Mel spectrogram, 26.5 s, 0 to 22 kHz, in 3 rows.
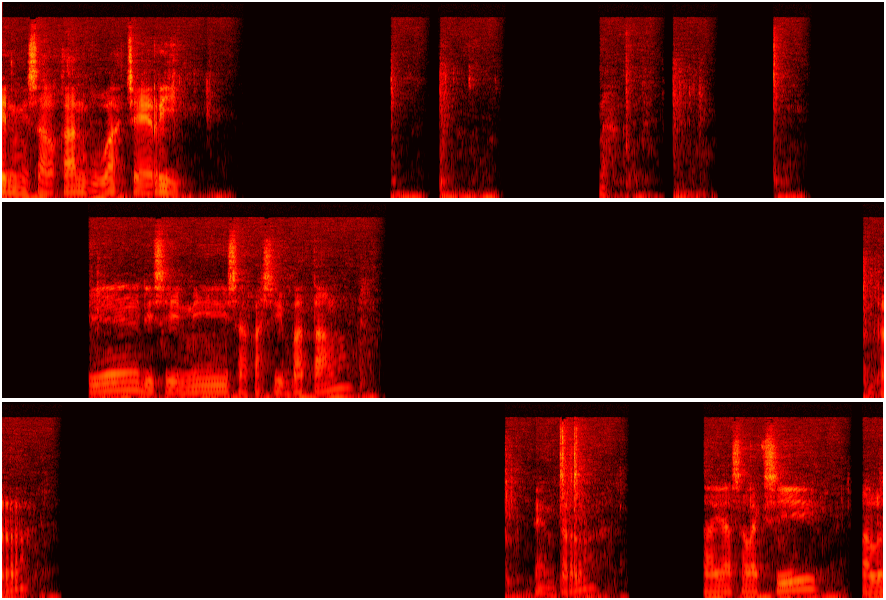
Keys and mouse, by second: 0.6 middle click, 1.8 e, 2.5-3.8 ctrl+drag, 4.3-5.7 ctrl+drag, 5.8 ctrl+middle click, 6.5 ctrl+=, 7.0 middle click, 8.1 click, 9.6 b, 10.8 click, 11.7-13.3 drag, 13.5 shift+click, 14.3-15.5 drag, 16.1 click, 17.3 Return, 18.4 click, 19.3-20.8 drag, 21.5 click, 22.6 Return, 23.2 space, 24.0 shift+click, 25.0 shift+click, 25.7 shift+click.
